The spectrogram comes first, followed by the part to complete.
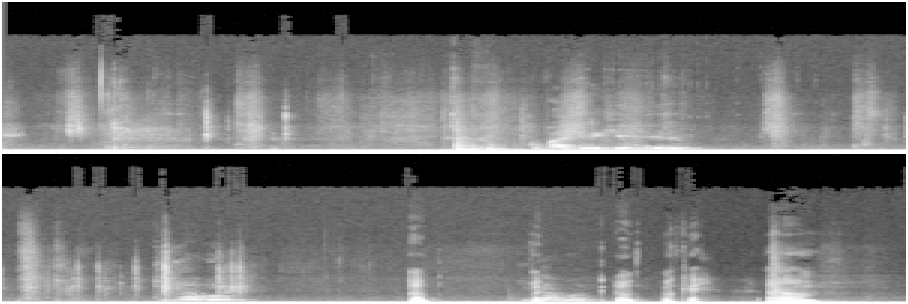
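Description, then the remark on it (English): Clattering, rustling and clicks of a janitor coming into the room and collecting the trash, with a faint muffled voice in the background, followed by a few soft thuds as he closes the door. “He's collecting the trash.”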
